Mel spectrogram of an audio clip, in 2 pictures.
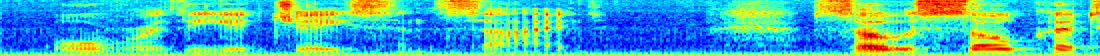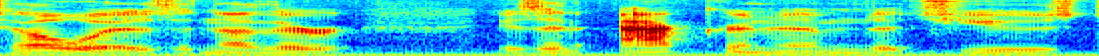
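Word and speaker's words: SOHCAHTOA: Now, what's written at the bottom, and this is pronounced SOCATOA, it's an acronym for remembering which ratio each of the trig ratios are, which ratio of sides.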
